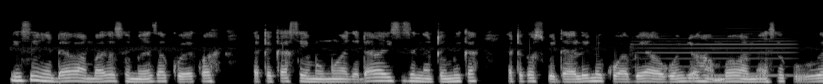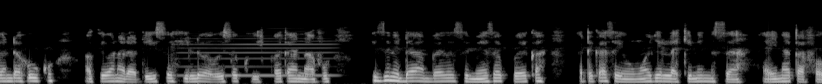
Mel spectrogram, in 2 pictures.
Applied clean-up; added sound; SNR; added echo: none; Bowed string instrument; 18 dB; none.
